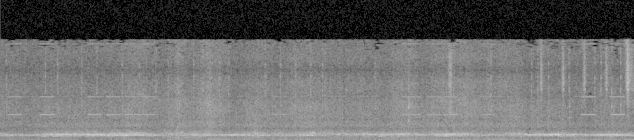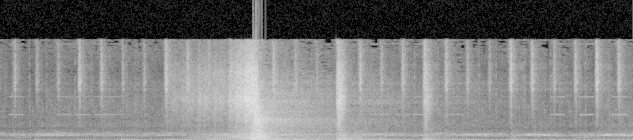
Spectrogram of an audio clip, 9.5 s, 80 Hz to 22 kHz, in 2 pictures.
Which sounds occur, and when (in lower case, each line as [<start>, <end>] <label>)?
[0.00, 9.50] wind
[4.23, 9.50] music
